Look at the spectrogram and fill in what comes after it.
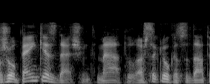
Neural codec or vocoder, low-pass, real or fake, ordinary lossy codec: codec, 16 kHz, 4.8 kbps, FACodec; 7.2 kHz; fake; AAC, 32 kbps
